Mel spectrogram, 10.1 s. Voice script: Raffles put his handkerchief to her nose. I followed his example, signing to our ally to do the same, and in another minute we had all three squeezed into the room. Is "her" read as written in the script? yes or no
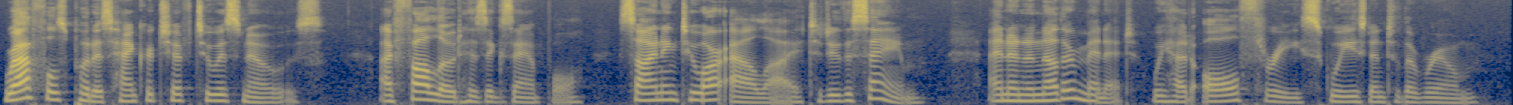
no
